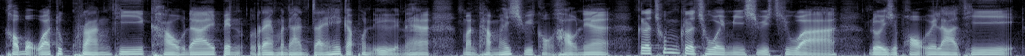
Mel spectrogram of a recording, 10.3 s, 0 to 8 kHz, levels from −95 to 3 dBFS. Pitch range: 90-110 Hz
